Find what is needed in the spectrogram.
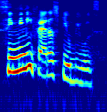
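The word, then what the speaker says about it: seminiferous tubules: ट्यूब्स मौजूद होती हैं, जिनको हम कहते हैं सेमिनिफेरस ट्यूब्यूल्स या सेमिनिफरस ट्यूब्यूल्स भी इनको हम प्रोनाउंस करते हैं, सेमिनिफरस ट्यूब्यूल्स मौजूद होती हैं।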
